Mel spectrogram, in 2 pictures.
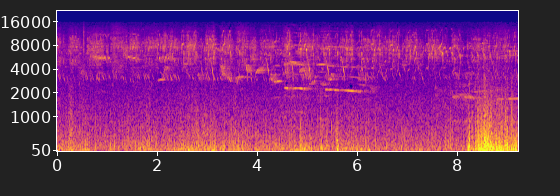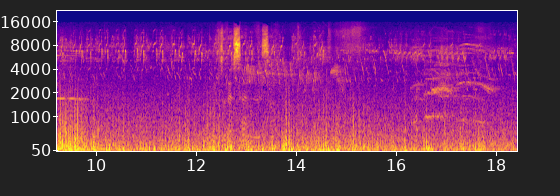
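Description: A hen clucks softly.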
